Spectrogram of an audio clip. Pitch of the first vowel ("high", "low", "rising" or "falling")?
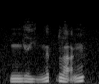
low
